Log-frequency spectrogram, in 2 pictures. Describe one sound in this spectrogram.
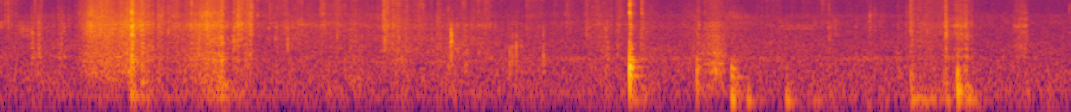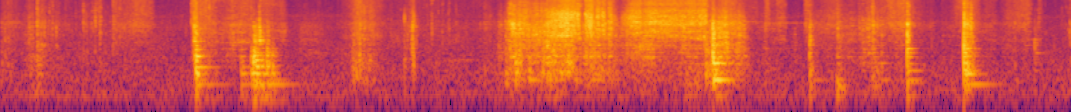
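Bamboo poles knock and scrape against each other and the ground.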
